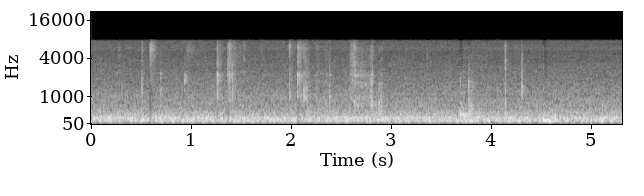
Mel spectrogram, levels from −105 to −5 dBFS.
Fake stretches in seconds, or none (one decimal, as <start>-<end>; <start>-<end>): 1.5-2.3; 3.6-5.3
